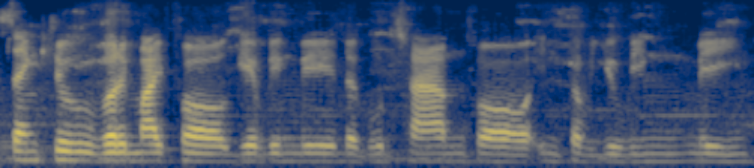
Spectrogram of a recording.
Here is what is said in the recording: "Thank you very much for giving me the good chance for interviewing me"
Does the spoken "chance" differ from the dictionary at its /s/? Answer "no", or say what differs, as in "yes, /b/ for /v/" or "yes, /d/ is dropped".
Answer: yes, /s/ is dropped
